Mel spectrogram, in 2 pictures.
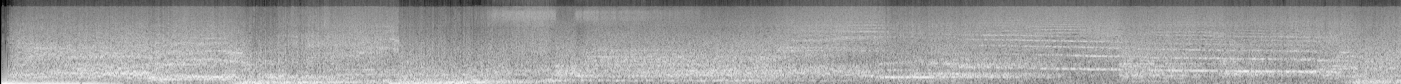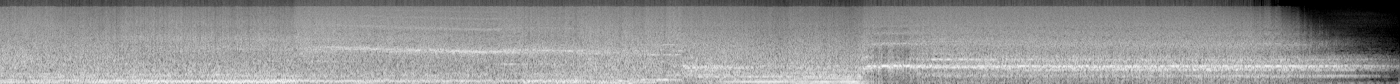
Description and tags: very intense hell
Warning, headphone users, heheh.. I tried making a sound relating to what hell would sound like. It's probably nothing like hell but I just mushed in some annoyingly loud sounds. Also, originally, they weren't extremely loud but I used:
If it's not accurate, at all, remember that I'm a terrible fl studio user and I know very little features of it and I'm too lazy to learn all of them haha.
Sounds like this probably need to be more longer.
evil, hell, torture, nightmare, scary, screams, devil, horror, fear, demon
